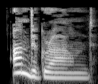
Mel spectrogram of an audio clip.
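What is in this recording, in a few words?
"underground", British English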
